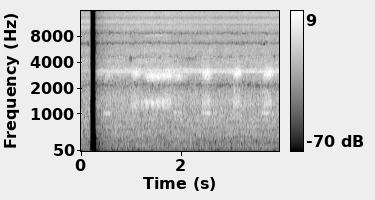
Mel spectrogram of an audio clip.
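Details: Male frogs calling beside a pond at night; a brief dropout, then a drawn-out tonal note followed by short ringing calls repeated roughly every half second over a hissing background.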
